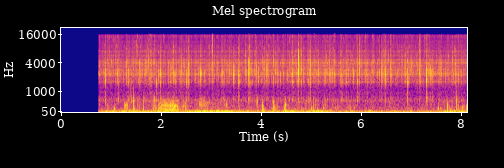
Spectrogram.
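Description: Underwater ambience picked up by a submerged camera: a steady crackling hiss with scattered sharp clicks over a low rumble. It starts abruptly after a moment of silence, about a second in.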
